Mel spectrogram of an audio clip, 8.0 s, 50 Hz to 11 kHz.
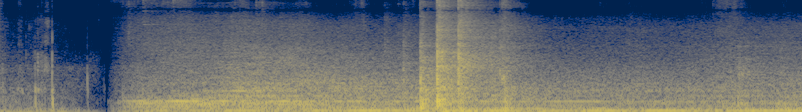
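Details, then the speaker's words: Cold start of a Mopar A12 muscle car V8 with dented headers: loud, raw, rough idle with the harsh rasp from a hole in the header where it hits the valve cover; exhaust leak. "well there's a hole in this header and it literally bounces off the valve cover it is very obnoxiously loud"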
